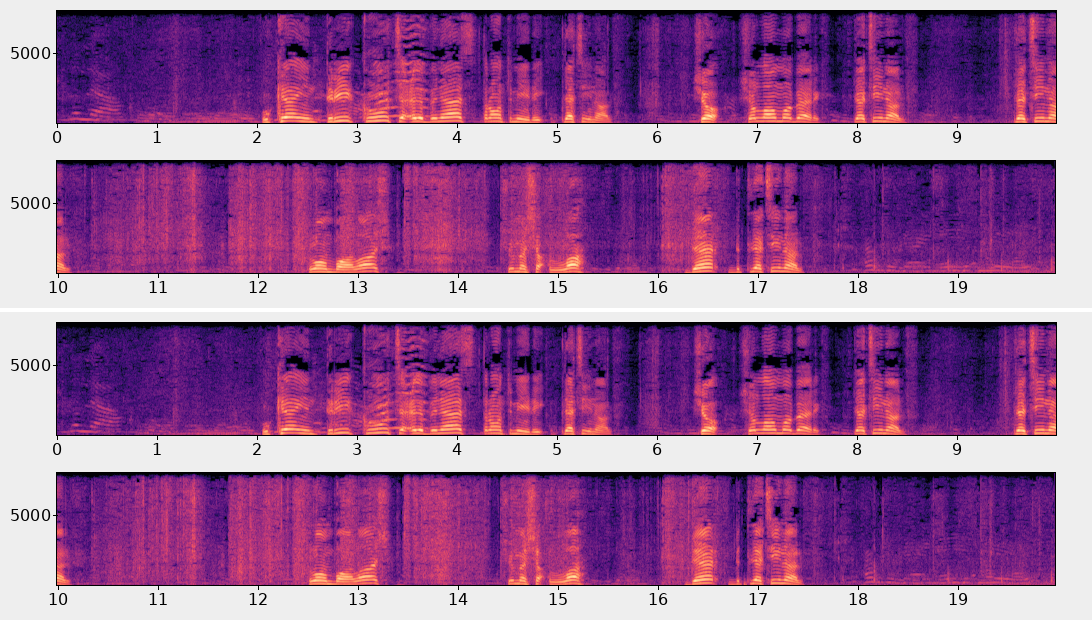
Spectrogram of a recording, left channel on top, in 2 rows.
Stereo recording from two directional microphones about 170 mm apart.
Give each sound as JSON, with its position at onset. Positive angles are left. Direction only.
{"t": 2.0, "sound": "speech", "side_deg": -5}
{"t": 2.7, "sound": "speech", "side_deg": 25}
{"t": 3.6, "sound": "a man's voice", "side_deg": -15}
{"t": 5.0, "sound": "a man's voice", "side_deg": -15}
{"t": 6.5, "sound": "a man's voice", "side_deg": 10}
{"t": 9.6, "sound": "speech", "side_deg": 0}
{"t": 12.7, "sound": "speech", "side_deg": 0}
{"t": 14.8, "sound": "speech", "side_deg": 0}
{"t": 16.3, "sound": "a man's voice", "side_deg": 0}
